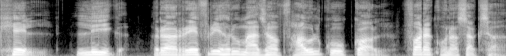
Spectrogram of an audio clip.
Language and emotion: Nepali, neutral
